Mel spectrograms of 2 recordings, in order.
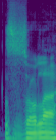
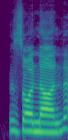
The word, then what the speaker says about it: Zolal: It's Zolal. Zolal has L at the end.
